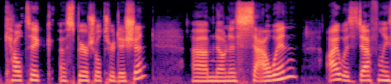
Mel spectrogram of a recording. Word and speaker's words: Samhain: It's a Gaelic word. So it is spelled S-A-M-H-A-I-N.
